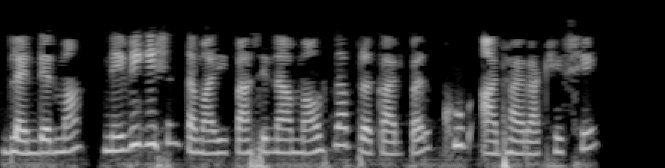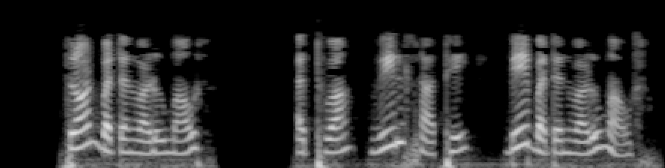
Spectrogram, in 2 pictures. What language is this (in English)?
Gujarati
